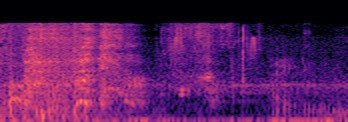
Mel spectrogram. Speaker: what is that what is that noise like somebody's choking or something it's my mom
